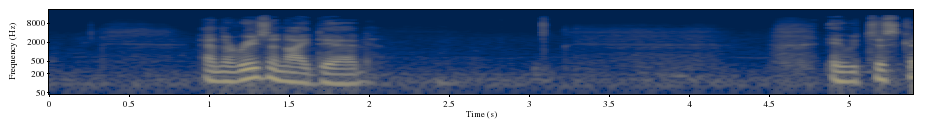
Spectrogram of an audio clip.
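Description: A man speaks to an audience, pausing between phrases.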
